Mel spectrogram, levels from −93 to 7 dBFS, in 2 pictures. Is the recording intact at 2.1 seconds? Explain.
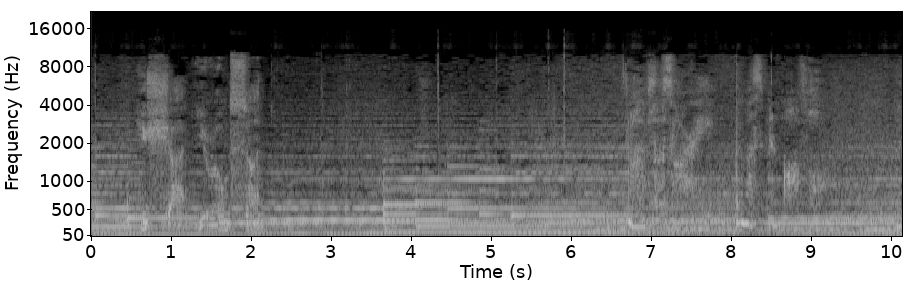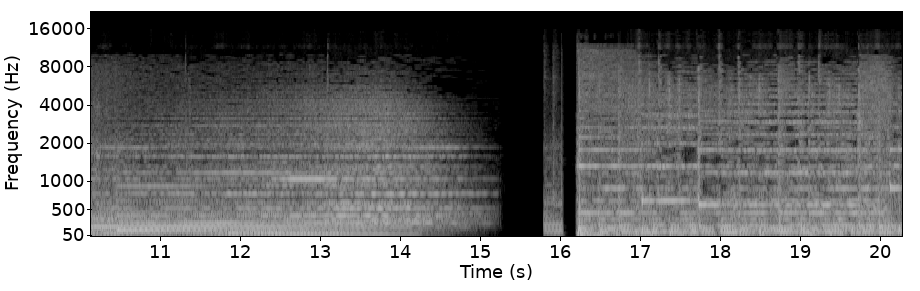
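Yes, the audio is intact at 2.1 seconds, with no dropout, click, distortion or other fault audible at that moment.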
